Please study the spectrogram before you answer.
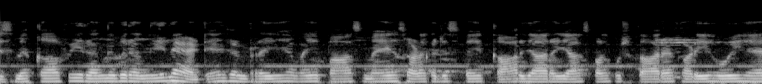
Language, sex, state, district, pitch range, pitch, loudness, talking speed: Hindi, male, Chandigarh, Chandigarh, 130-140 Hz, 135 Hz, -16 LUFS, 180 wpm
